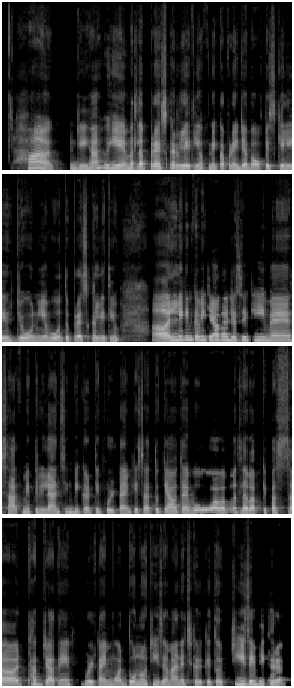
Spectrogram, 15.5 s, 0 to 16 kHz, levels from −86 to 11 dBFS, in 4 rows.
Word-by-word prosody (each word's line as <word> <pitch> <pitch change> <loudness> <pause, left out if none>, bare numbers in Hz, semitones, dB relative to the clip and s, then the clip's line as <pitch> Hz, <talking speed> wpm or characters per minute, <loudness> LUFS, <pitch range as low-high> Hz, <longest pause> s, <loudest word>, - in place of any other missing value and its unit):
हाँ, 275 -7 +1 0.2
जी 210 0 -3
हाँ, 215 +2 0
ये 245 -2 +4
मतलब 235 0 +3
प्रेस 235 0 +4
कर 250 -1 0
लेती 220 -2 +2
हूँ 235 - -2
अपने 225 -1 -5
कपड़े 215 +1 -1
जब 220 -2 0
ऑफ़िस 200 +3 0
के 225 +1 -1
लिए 220 +2 0
जो 215 -1 -1
नहीं 195 0 -6
हैं, 200 - 0
वो 205 -1 -1
तो 200 +4 -4
प्रेस 205 -2 +1
कर 225 - -2
लेती 205 0 -4
हूँ। 285 - -5 0.4
अ, 220 +1 +5
लेकिन 285 +6 +3
कभी 290 -2 +4
क्या 280 -2 +3
होता 280 +2 +3
है, 275 - +3
जैसे 255 0 +1
कि 260 0 -2
मैं 235 -1 +2
साथ 215 -1 -4
में 240 0 -3
फ्रीलांसिंग 220 +1 -3
भी 240 - -5
करती 220 0 -4
हूँ 230 - -12
फुल 210 -3 -2
टाइम 210 +1 -2
के 225 - -4
साथ। 220 -2 -3
तो 250 - -1
क्या 240 -2 -1
होता 230 0 -1
है 230 - +1
वो 215 - 0 0.2
अ, 205 +1 +5
मतलब 220 0 +2
आपके 215 0 -1
पास 225 +1 -3
अ, 200 -3 +4 0.2
थक 240 -2 -2
जाते 210 -2 0
हैं 210 +1 -3 0.2
फुल 230 -1 +1
टाइम 210 -1 -3
और 205 0 -2
दोनों 230 +1 0
चीज़ें 220 -1 -3
मैनेज 205 +3 -3
करके 215 -2 -4
तो 220 +1 -3
चीज़ें 255 +2 +3
बिखरा 240 -2 +1
225 Hz, 255 wpm, -23 LUFS, 210-240 Hz, 0.4 s, अ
